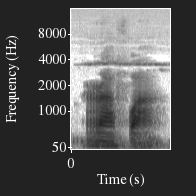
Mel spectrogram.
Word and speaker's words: Rapha: Saya dengar kisahnya entah benar atau tidak, orang-orang Perjanjian Lama itu kalau mau menulis YHWH Rafa ya, YHWH RAPHA itu tulisannya, bacanya Rafa gitu.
